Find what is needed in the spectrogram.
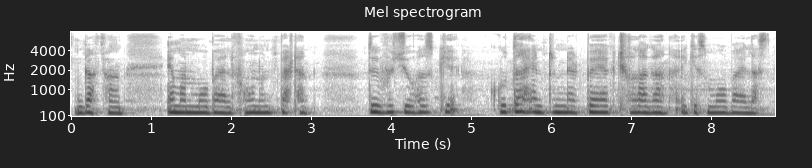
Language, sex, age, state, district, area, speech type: Kashmiri, female, 30-45, Jammu and Kashmir, Bandipora, rural, spontaneous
